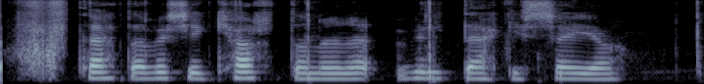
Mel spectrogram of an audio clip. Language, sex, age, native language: Icelandic, male, 12, Icelandic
